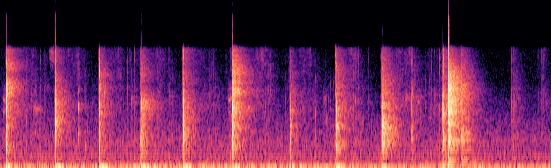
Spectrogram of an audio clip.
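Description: A tarot deck being shuffled by hand: a steady run of crisp card slaps, about three every two seconds, some with a short papery rustle. The loudest, longest rustle comes near the end, and the shuffling then stops about a second before the end.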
